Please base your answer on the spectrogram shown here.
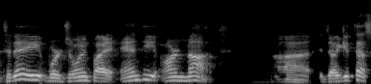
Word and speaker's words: Arnot: a lot you know are no they think the double t is silent and all that fun stuff so yeah no you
